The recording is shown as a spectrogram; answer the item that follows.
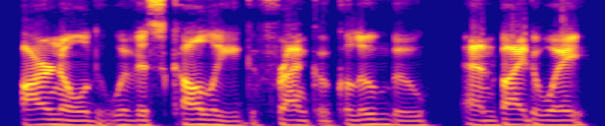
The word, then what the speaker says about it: Columbu: In this picture, we have Arnold with his colleague Franco Columbu. And by the way, I pronounce his last name this way because he was Italian from Sardinia and it's actually pronounced that way.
